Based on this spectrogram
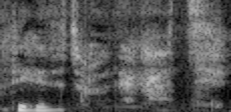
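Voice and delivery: very soft, low whisper; whispered sign-off. Real, not acted. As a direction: whisper it so nobody wakes. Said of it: "আমরা আস্তে আস্তে কথা বলছি". (ফিসফিস করে)

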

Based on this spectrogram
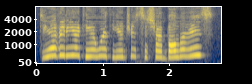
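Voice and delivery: high-pitched woman's voice; high female voice. Acted. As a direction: play her high and light. Elena voiced.

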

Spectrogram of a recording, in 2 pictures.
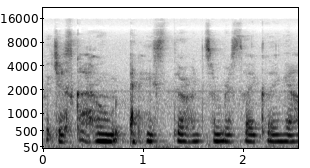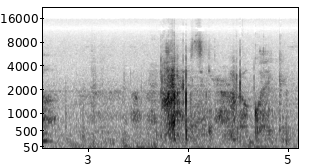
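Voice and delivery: hushed whisper while hiding. Real, not acted. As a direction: whisper so he won't hear. Hiding to scare Jesse.

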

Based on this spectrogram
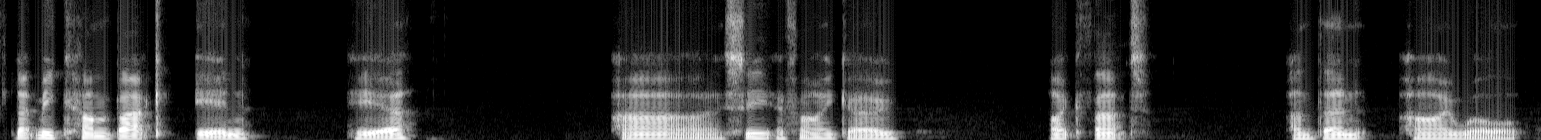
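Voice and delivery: half to yourself, slow and quiet; talking to self. Real, not acted. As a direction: think aloud softly while fiddling with the computer. Muttering to self while working the screen.

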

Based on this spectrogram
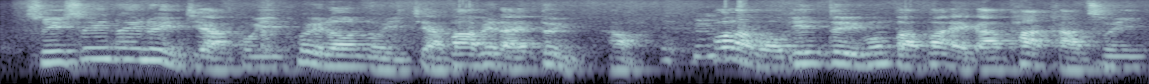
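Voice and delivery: Taiwanese Hokkien in a Yilan accent. Shown as a demonstration. Singer demonstrating Yilan dialect to the audience, playful Yilan accent. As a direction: show off the Yilan Zhangzhou-style accent. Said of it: "就是我们宜兰腔".

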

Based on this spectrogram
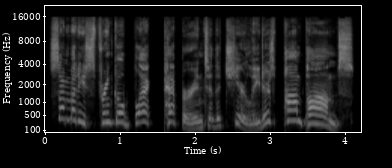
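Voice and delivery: high, outraged call; fan's shouted complaint. A narrator's reading. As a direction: announce the prank to the whole stadium. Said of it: "shouted a fan in the bleachers".

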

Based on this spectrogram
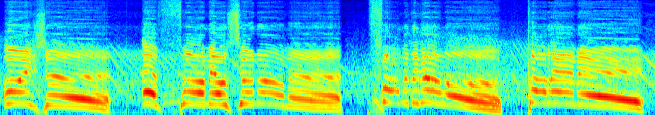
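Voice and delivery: screaming goal call, stretched and high; fast dramatic football commentary. Acted. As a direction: roar the goal with everything.

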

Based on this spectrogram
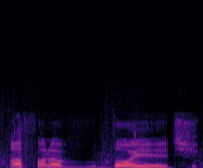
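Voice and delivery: loud, high, drawn-out proclamation; hammed-up announcement. Gamer setting off by boat, hammed-up proclaiming.

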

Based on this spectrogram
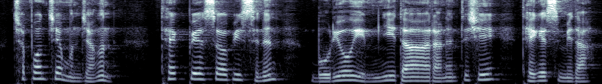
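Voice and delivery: normal talking voice

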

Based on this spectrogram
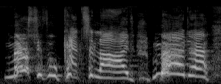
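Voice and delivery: high, loud panicked cry of murder; terrified shriek. Acted. Mother panicking at muddy figures, terrified.

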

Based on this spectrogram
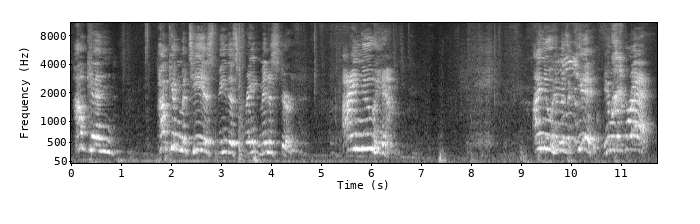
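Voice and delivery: mock scoffing. Preacher voicing people who knew him as a kid, mild mock scoff. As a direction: play the hometown skeptic, half joking. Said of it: "all the people around you go".

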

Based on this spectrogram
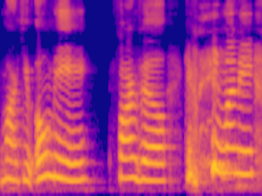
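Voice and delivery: high, slow, playful pushing; cheeky demand. Retold or imitated. To her old boss Mark, a cheeky high demand. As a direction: lean on an old debt, teasing. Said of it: "I was like".

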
